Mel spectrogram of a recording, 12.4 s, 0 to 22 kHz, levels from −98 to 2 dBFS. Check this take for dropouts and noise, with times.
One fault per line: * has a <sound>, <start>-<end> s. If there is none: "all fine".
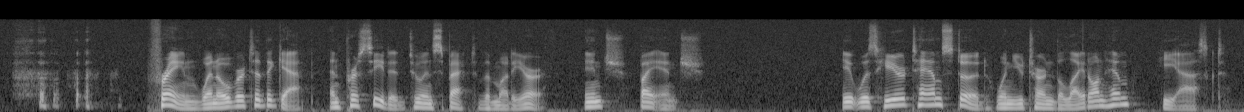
* has a laugh, 0.1-1.3 s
